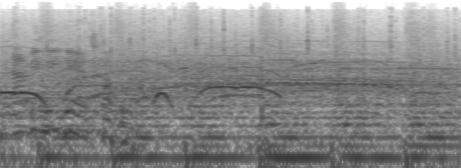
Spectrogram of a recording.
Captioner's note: cheering and applause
